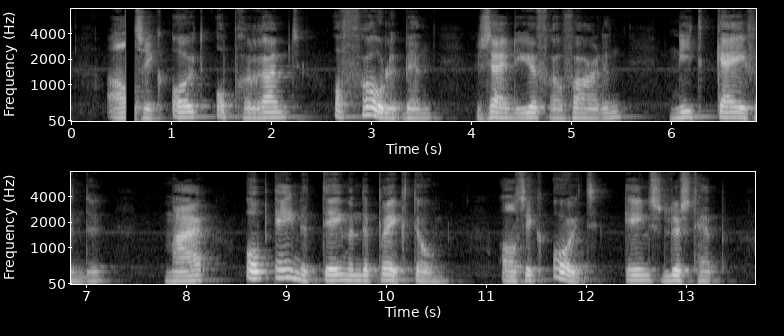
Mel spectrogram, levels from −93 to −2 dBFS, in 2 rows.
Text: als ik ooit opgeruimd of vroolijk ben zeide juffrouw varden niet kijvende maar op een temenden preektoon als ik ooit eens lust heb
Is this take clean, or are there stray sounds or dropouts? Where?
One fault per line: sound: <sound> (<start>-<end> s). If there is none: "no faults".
sound: dropout (0.6-0.6 s)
